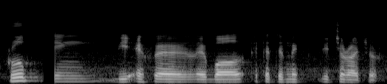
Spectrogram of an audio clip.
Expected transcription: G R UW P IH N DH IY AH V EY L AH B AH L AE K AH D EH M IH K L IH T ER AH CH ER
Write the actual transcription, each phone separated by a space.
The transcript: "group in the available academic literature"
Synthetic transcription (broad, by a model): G R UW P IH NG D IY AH F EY L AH B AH L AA K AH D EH M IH K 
